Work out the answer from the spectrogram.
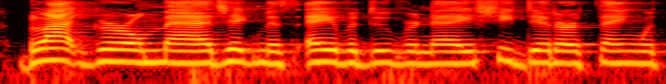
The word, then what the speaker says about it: DuVernay: It's Duvernay. You have to say it like this, Duvernay.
